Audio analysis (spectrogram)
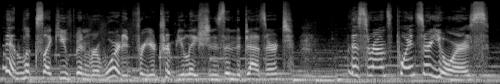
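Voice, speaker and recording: A woman's voice: high-pitched, lively intonation, moderate pace, loud music behind the voice. A woman playing a self-assured senior scholar in an anime game, formal, quaintly old-fashioned and slightly haughty. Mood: resigned.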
